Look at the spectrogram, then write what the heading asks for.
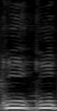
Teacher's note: कू को बगैर खींचे पड़े, लेकिन ये काफ बारीक है डंडे वाला, इसको बारीक ही अदा करे, मोटा करने की कोशिश बिल्कुल भी ना करे। लफ्ज के मखारिज चेंज हो जाएंगे, इसी का नाम तजवीद है।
